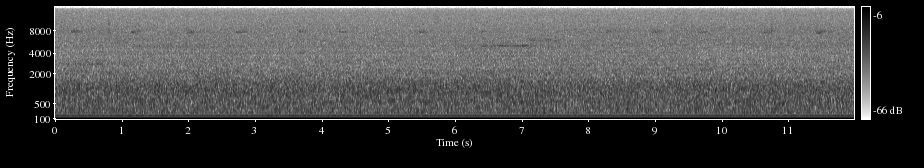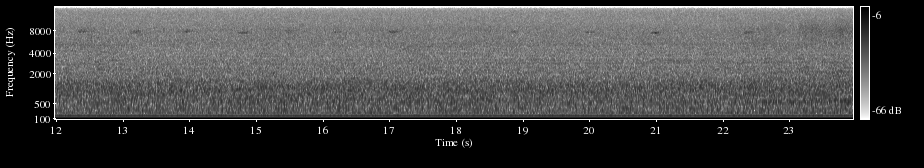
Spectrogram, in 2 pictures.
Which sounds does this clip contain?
Golden-crowned Kinglet call, warbler song, insect buzz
